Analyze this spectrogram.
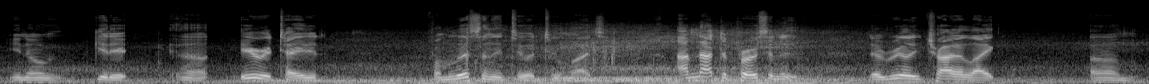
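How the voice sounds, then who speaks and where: A middle-aged man with a baritone voice, talking in a casual, rambling monologue full of ums and restarts. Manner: hesitant, many ums and restarts, loose and conversational. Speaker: vlogger. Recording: clear outdoor traffic noise. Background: cars and street noise.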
